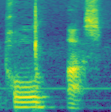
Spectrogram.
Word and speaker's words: Polus: And the first question that always comes to people's mind is how to pronounce my name. Best way, Mr. Polus.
